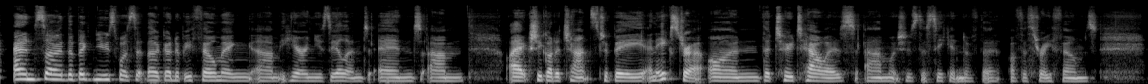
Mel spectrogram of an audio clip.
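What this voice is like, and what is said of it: New Zealand accent. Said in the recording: “I'm a New Zealander from my Kiwi accent.”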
